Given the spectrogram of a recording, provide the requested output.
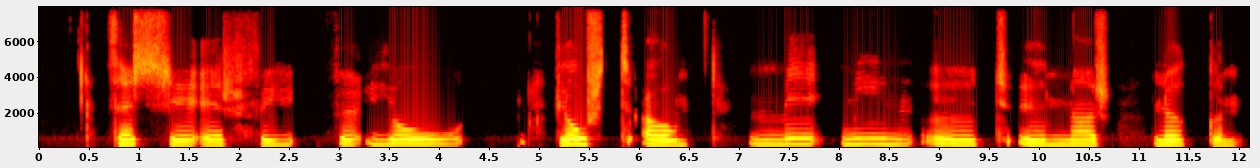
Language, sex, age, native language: Icelandic, female, 9, Icelandic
